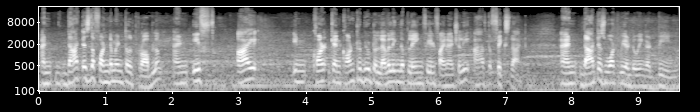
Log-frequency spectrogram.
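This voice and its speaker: A man from India with an Indian accent, a founder being interviewed, explaining emphatically step by step in earnest. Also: fairly quick. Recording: noisy outdoor ambience with traffic rumble.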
